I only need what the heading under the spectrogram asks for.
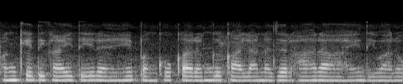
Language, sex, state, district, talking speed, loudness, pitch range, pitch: Hindi, female, Uttar Pradesh, Etah, 225 wpm, -16 LUFS, 185-190 Hz, 190 Hz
